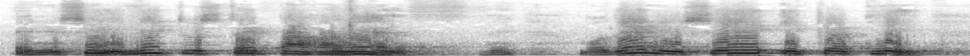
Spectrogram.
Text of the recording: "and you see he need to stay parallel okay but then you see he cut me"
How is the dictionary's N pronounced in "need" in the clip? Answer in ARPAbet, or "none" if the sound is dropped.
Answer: L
